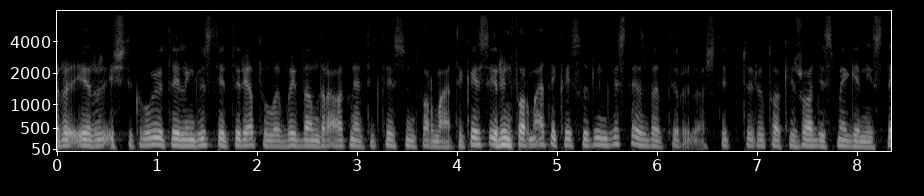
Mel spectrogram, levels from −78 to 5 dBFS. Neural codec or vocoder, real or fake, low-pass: none; real; 7.2 kHz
